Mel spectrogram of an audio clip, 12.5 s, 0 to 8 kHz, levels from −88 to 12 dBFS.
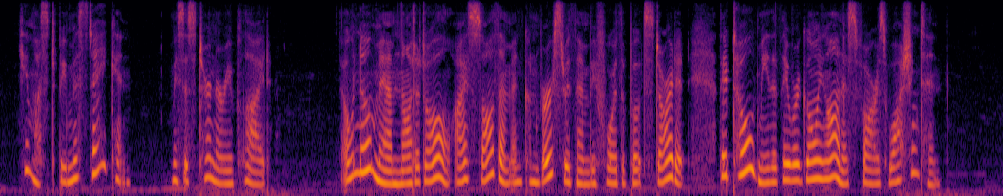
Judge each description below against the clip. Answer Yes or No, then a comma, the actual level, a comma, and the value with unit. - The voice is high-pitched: Yes, high, 235 Hz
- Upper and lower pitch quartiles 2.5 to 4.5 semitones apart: No, wide, 5.4 semitones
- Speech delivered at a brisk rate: No, average, 170 wpm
